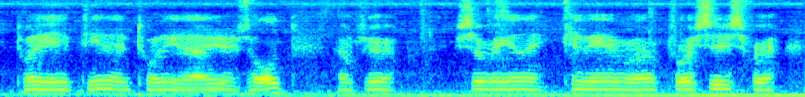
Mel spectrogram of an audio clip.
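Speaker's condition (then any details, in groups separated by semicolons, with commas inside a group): ALS, sporadic; speech affected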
